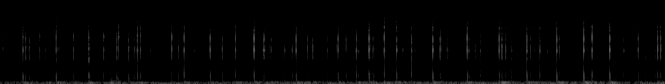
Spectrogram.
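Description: Long nails scratch and tap quickly across the textured top and sides of a hand-held, hollow blue plastic cap with a ridged white insert. The result is a dense run of short, dry clicks and scratchy ticks with bright high-frequency edges, over a steady low hum.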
